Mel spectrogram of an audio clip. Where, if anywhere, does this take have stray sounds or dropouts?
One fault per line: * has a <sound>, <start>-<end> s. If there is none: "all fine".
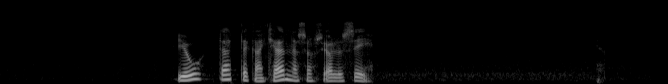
all fine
